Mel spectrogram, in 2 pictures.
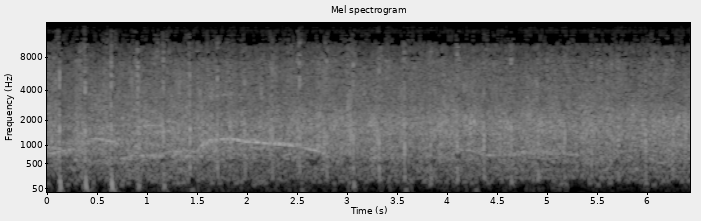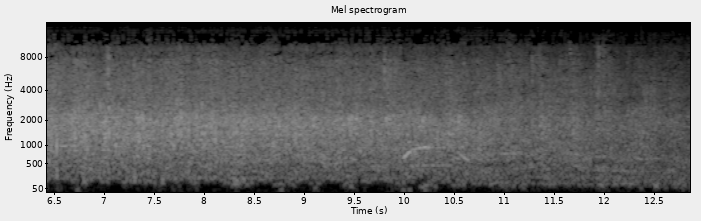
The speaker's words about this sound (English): We're going to give you all a round of applause. There we go.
